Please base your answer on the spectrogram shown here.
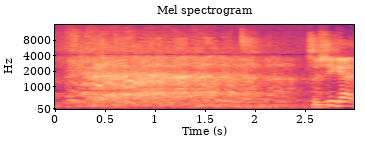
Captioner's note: audience laughing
